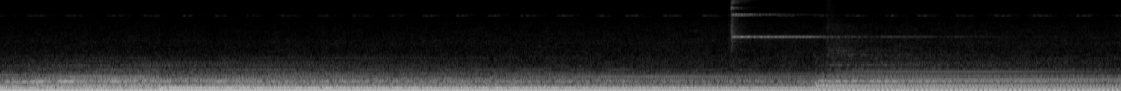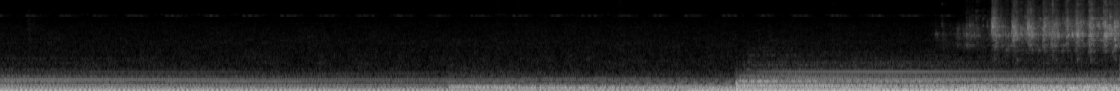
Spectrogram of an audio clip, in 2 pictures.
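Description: A large gong hums with a deep, rolling drone that swells with each new stroke of a soft mallet.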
